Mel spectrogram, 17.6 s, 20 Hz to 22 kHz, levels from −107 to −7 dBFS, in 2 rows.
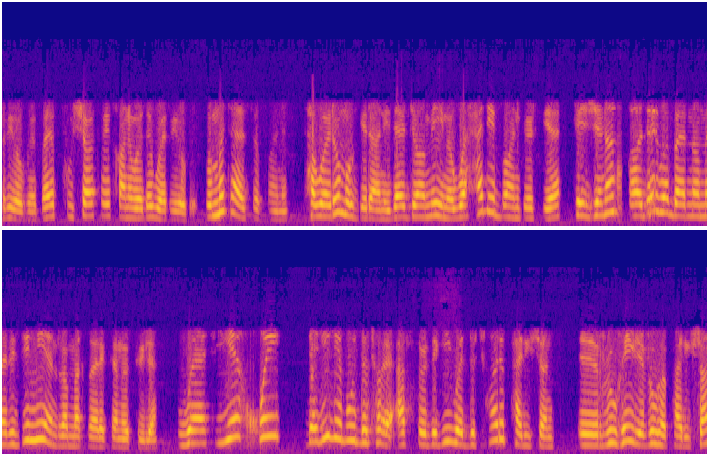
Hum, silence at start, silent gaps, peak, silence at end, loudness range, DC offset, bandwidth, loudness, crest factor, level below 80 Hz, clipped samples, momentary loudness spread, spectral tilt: none; 0 s; none; -8 dBFS; 0 s; 1 LU; under 0.1%; 3.9 kHz; -25 LUFS; 16 dB; -74 dBFS; under 0.1%; 6 LU; -7.5 dB/octave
